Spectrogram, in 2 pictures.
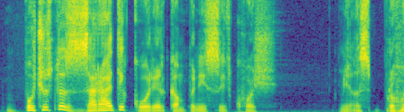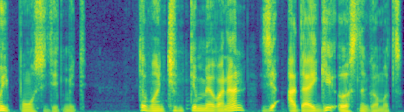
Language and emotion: Kashmiri, angry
